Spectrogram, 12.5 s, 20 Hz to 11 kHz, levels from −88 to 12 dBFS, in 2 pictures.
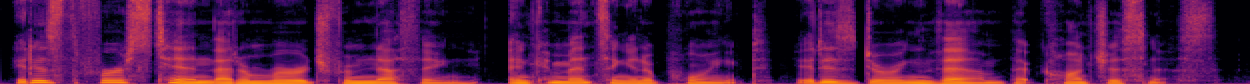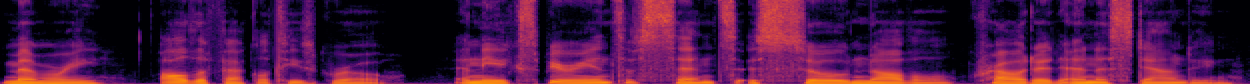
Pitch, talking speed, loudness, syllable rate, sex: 170 Hz, 170 wpm, -18 LUFS, 4.9 syllables/s, female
